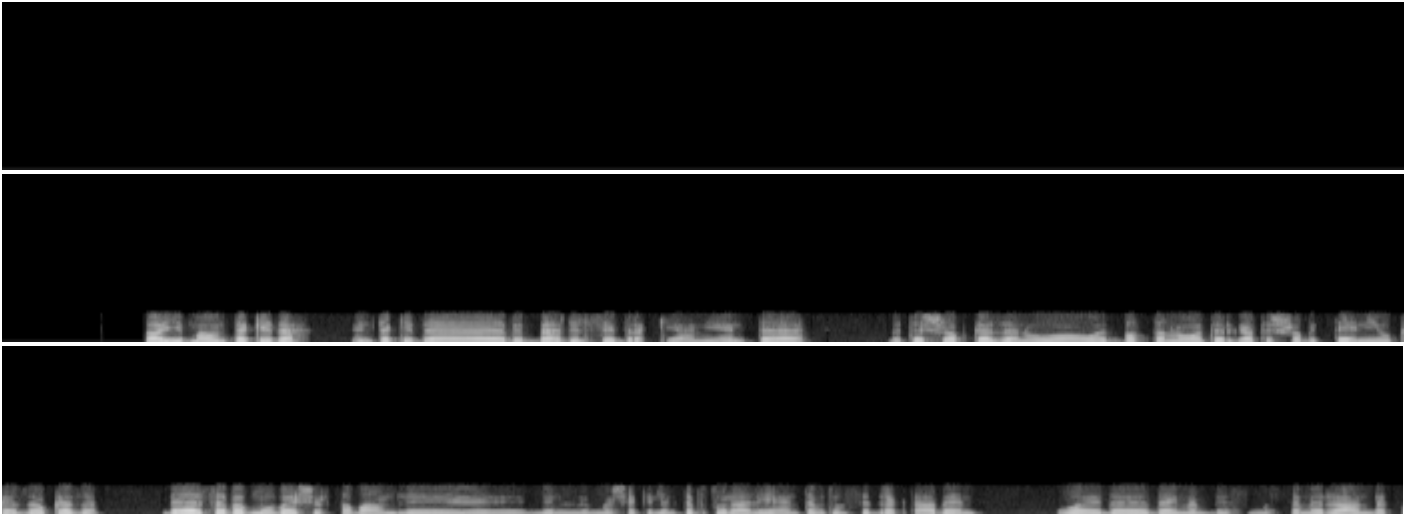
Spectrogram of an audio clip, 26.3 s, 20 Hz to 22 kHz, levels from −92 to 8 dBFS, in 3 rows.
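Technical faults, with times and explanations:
The speech comes over a G.711 telephone line working as designed, with the sound confined to roughly 200 Hz to 3.6 kHz, nothing audible above 3.8 kHz, and at most a faint level-following quantisation hiss from the 8-bit logarithmic coding.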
